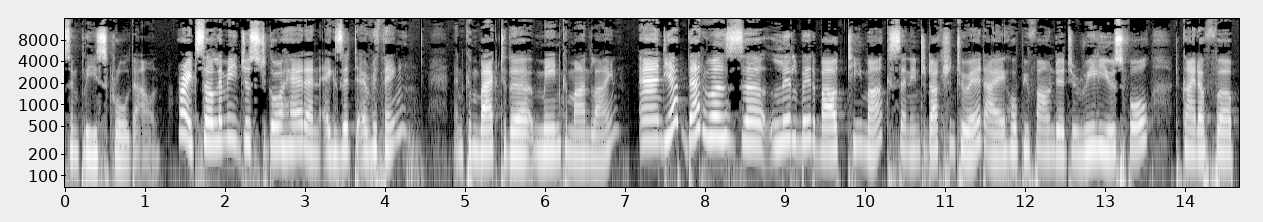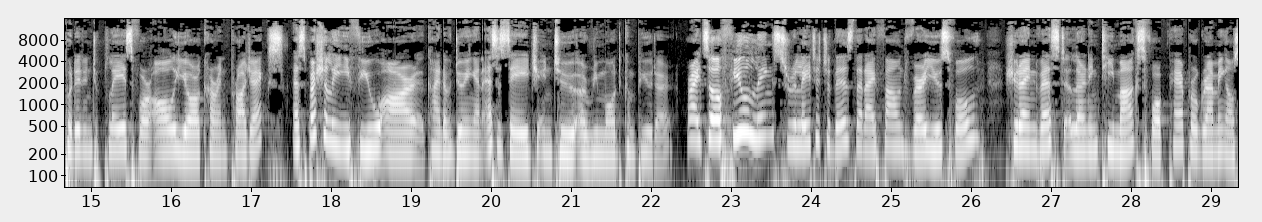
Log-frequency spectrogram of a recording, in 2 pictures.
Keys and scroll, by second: 0.6 Down, 1.2 Down, 3.9 ctrl+c.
